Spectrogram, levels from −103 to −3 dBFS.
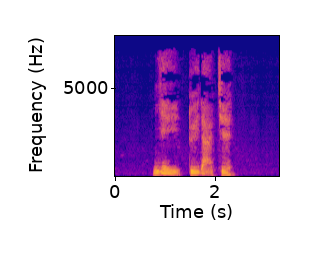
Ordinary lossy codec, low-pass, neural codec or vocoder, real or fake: MP3, 32 kbps; 7.2 kHz; codec, 16 kHz, 4 kbps, FreqCodec, larger model; fake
